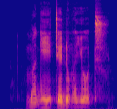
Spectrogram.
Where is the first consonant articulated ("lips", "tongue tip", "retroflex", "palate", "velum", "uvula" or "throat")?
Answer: lips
